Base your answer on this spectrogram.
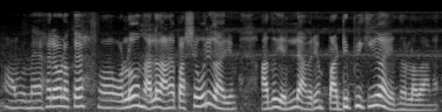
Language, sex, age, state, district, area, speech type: Malayalam, female, 45-60, Kerala, Pathanamthitta, rural, spontaneous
